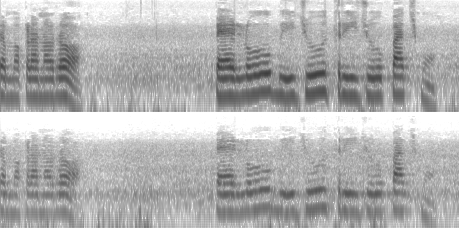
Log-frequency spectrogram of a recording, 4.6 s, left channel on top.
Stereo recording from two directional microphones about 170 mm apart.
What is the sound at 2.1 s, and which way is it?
A woman's voice, 90° left.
